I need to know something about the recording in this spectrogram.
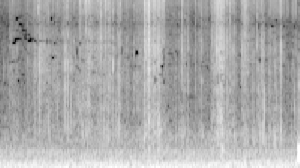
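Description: Small clear plastic bag of diamond-painting drills crinkling as it is handled, with scattered faint crackles.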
